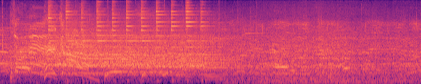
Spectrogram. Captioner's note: bell rings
